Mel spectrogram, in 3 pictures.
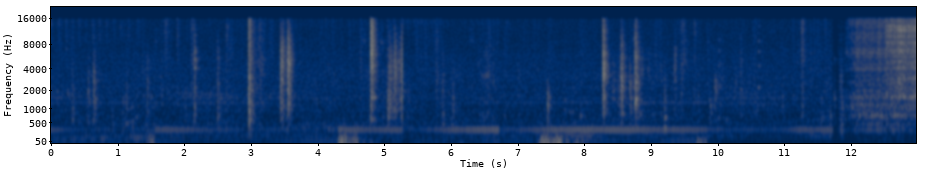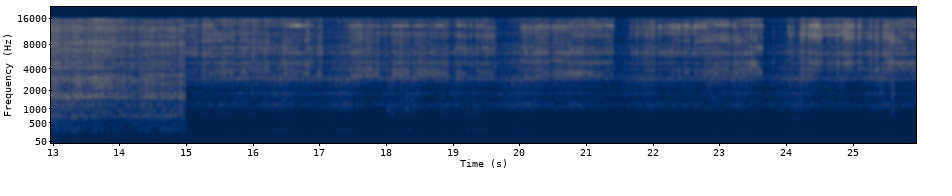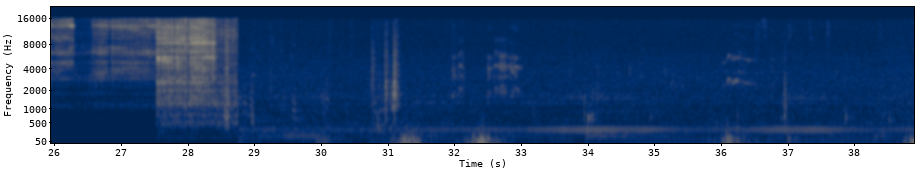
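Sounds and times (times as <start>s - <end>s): band saw cutting wood: 11.9s - 20.7s, 27.4s - 28.8s.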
